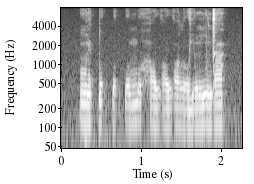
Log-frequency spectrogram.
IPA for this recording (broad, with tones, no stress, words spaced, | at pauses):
ɔ̃˧ɾɛ˧k͡po˧ k͡po˨k͡po˨˦mo˦˨ hɔ˧wɔ˨ wɔ˧lo˨jũ˨˦ ɡũ˧da˦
